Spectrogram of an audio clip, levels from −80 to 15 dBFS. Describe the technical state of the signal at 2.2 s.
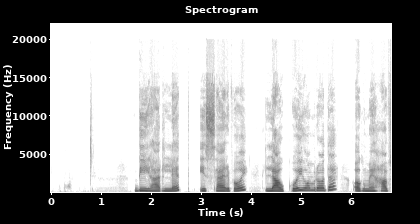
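At 2.2 s the speech drags and stutters, with seven short hitches between 1.99 and 3.05 s, the longest about 57 ms. These are repeated stalls (stutter): packets arrived late, the jitter buffer kept running dry, and the receiver stretched the last sound until it could resume, so nothing is lost.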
